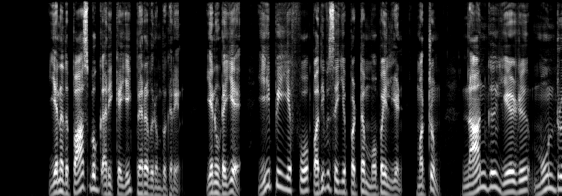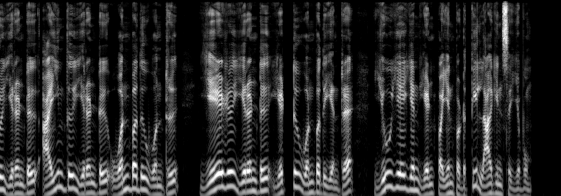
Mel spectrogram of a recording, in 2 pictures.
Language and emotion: Tamil, neutral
